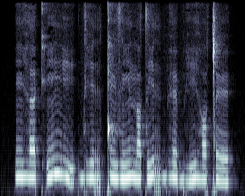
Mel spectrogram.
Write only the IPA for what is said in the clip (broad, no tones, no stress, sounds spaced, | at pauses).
ĩ ɦ ɜ kʼ ĩ ŋ i | dʱ i r ǃ ĩ z ĩ n ɒ t i r bʱ ø bʱ i ɦ ɔ ǀ ø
